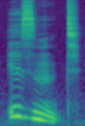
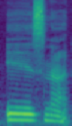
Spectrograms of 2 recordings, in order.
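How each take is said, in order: First: It is said quickly as one contracted word. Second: It is said as two separate words. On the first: "we say it even faster" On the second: "Two separate words"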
